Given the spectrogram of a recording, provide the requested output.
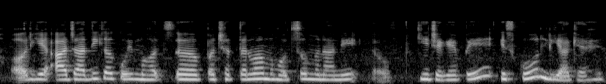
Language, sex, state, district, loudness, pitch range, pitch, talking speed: Hindi, female, Uttar Pradesh, Varanasi, -18 LUFS, 225-250 Hz, 235 Hz, 180 wpm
